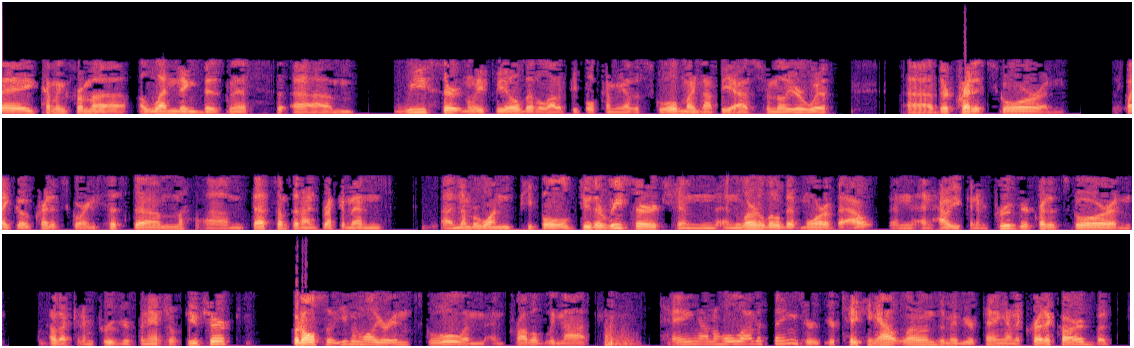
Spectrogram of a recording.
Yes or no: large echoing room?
no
